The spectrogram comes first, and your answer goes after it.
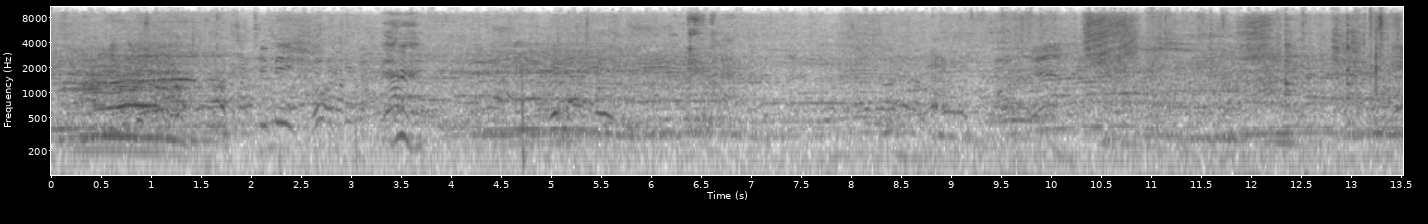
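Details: Angry cattle led on a long rope in Indonesia give low, sustained moos, loudest at the start, then fainter drawn-out lows under steady chatter from onlookers and background noise.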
